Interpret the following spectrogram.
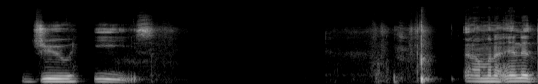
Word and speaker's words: Juwes: this is felt knowing known jointly as the jews je u w s pronounced Jew ease and I'm gonna end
